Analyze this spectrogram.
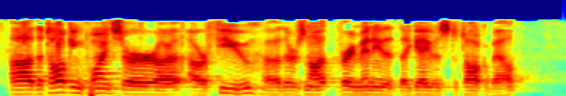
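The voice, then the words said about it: Kentucky accent. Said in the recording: “my abridged Kentucky accent ... made fun of about this accent”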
